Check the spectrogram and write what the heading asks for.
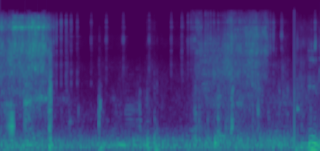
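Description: A brief rustle of something brushing the microphone, then a fishing reel being cranked: fine, rapid mechanical clicking over a low steady rumble as a bass is reeled to the boat.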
